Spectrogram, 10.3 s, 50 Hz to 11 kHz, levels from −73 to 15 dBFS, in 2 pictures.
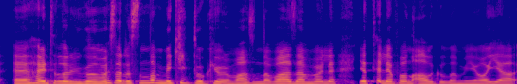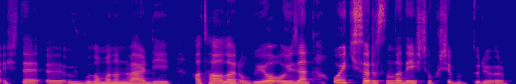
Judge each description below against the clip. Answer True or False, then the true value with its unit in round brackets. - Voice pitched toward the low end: False (215 Hz)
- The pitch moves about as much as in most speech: True (3.1 semitones)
